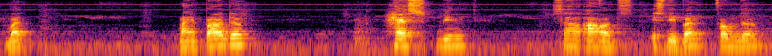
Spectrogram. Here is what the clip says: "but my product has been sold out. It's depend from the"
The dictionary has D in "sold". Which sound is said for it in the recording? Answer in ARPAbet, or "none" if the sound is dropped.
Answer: none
